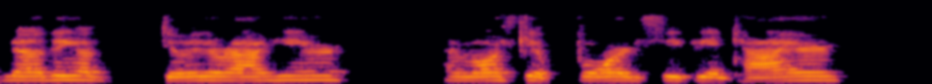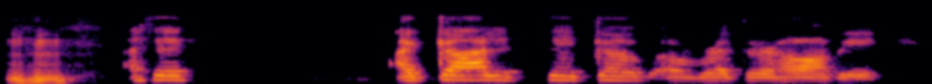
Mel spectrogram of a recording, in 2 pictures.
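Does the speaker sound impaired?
Yes: Down syndrome.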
